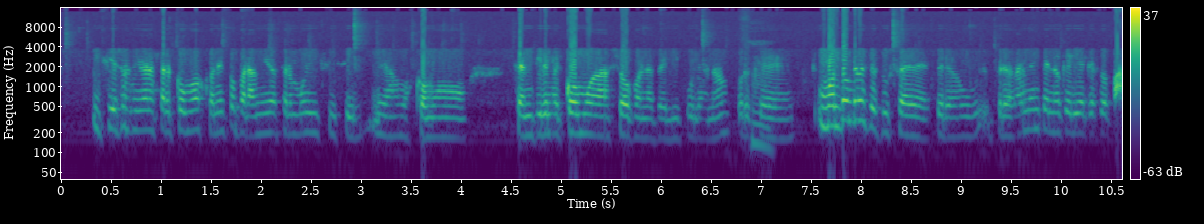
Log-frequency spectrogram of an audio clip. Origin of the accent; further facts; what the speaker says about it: Córdoba, Argentina; now in Buenos Aires, Argentina; soy de Córdoba, pero claro. Estoy viviendo en Buenos Aires.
